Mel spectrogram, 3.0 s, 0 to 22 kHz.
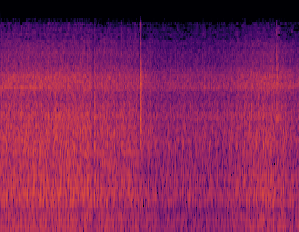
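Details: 2003 Acura RSX base with a K20A3 that runs and drives fine; a sharp, loud tap of about four per second, sometimes at warm idle and more audible around 1800 rpm, source unidentified.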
